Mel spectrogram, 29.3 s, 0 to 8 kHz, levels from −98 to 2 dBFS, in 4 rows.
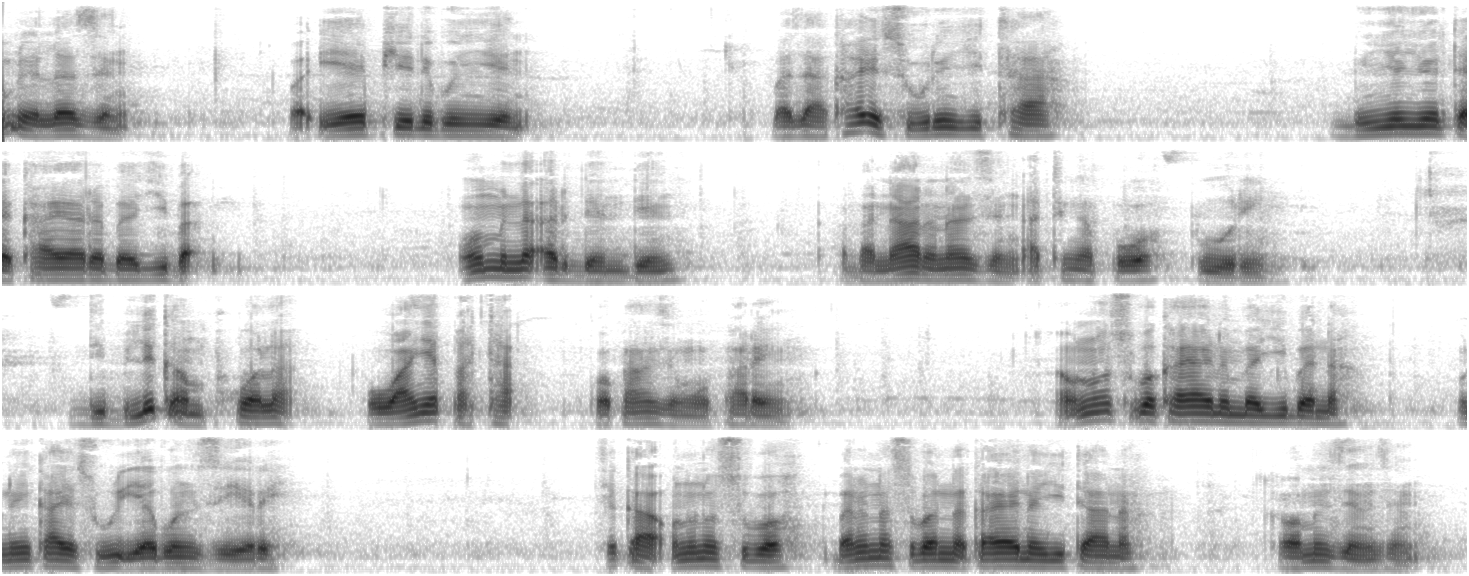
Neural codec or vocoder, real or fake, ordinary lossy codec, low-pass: none; real; AAC, 48 kbps; 7.2 kHz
